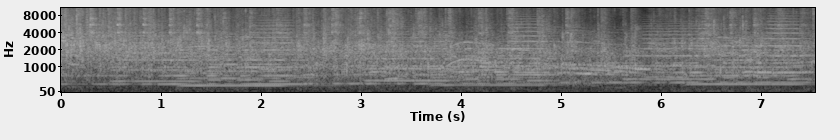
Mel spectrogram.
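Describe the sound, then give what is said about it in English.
A theater audience at a magic show applauds after a cut-in-half illusion, in a dense, steady wash of clapping that holds at an even loudness for the whole stretch, with sustained low tones humming beneath it. “Stand right up and take your well-deserved round of applause.”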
